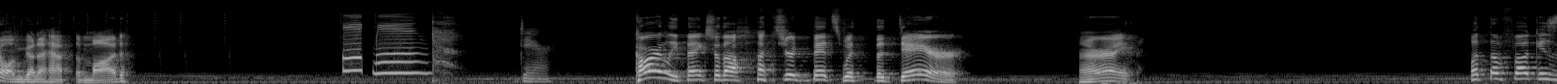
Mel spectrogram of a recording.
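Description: A young man talks casually and with animation into a close microphone, in short bursts with pauses.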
